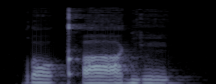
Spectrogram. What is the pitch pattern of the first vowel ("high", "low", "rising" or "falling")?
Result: high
